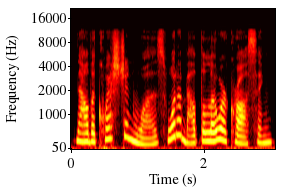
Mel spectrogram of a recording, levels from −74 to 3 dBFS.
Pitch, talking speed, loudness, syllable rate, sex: 245 Hz, 175 wpm, -16 LUFS, 4.5 syllables/s, female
